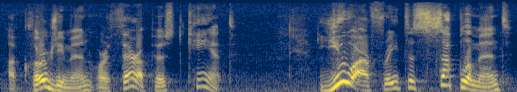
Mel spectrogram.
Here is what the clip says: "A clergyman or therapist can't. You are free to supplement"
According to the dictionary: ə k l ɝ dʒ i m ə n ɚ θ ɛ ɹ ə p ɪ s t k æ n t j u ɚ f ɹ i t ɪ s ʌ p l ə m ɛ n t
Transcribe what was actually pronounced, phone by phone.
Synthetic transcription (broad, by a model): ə k l ɝ dʒ i m ə n ɚ θ ɛ ɹ ə p ɪ s t k æ n t j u ɚ f ɹ i t ɪ s ʌ p l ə m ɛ n t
